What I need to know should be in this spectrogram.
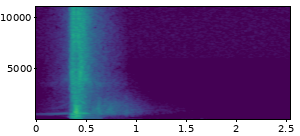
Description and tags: Bullet whiz
The samples I used were:
#78091 Ricochet 2_2 - Benboncan
bang, bullet, crack, fly, gun, pop, rifle, shoot, slow-mo, swish, swoosh, time, whiz, whizzes, whoosh, zoom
